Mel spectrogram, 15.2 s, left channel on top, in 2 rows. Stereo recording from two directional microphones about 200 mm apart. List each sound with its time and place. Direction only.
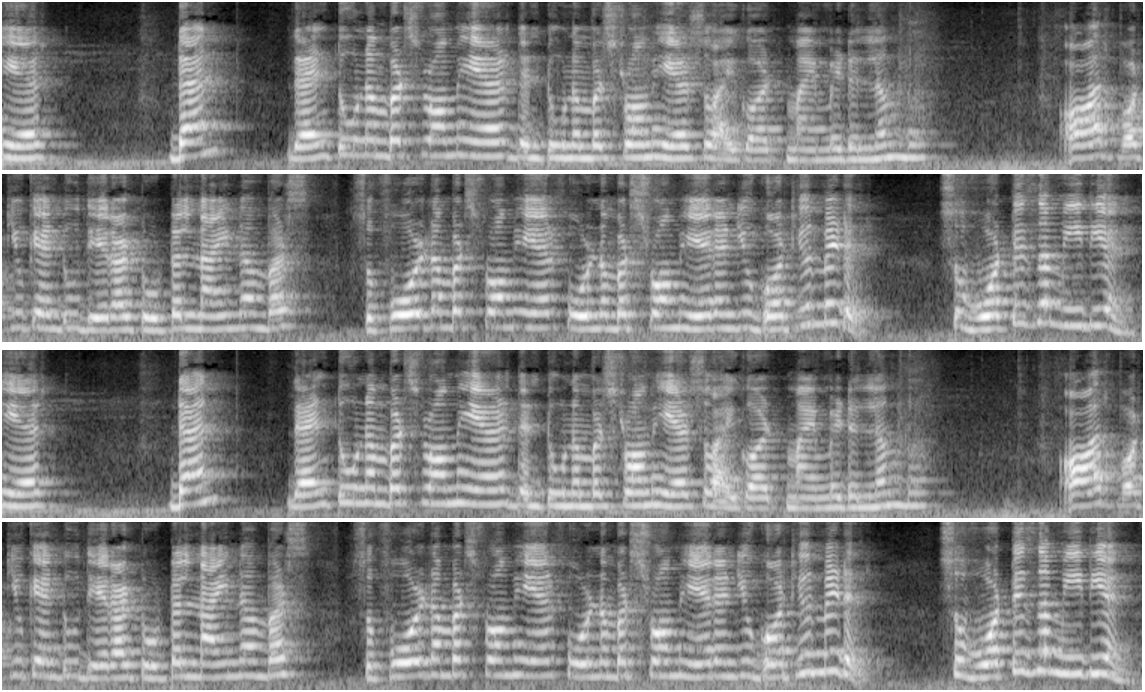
0.0 s a man's voice: 10° right (ahead or behind); by 5.9 s 25° right (ahead or behind)
7.1 s a man's voice: 15° right (ahead or behind)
